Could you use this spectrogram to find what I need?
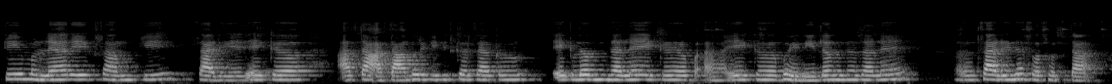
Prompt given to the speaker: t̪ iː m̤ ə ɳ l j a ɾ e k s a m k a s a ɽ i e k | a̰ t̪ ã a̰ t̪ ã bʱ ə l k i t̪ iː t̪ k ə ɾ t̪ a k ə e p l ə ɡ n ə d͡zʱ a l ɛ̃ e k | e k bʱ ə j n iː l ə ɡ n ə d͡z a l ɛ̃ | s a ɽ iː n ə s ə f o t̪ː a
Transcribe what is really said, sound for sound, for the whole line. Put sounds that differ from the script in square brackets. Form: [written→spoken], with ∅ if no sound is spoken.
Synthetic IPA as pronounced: t̪ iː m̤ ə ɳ l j a ɾ e k s a m k [a→i] s a ɽ i e k | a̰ t̪ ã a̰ t̪ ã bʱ ə [l→ɾ] k i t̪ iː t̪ k ə ɾ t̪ a k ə e [p→k] l ə ɡ n ə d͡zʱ a l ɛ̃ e k | e k bʱ ə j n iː l ə ɡ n ə d͡z a l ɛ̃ | s a ɽ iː n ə s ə [f→s] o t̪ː a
